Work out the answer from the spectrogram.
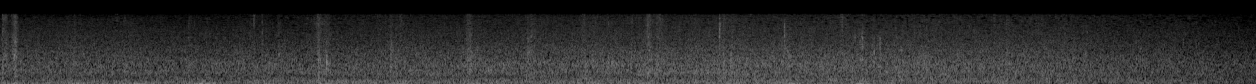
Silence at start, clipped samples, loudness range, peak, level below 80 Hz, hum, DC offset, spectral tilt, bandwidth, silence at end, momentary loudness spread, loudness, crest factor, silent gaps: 0 s; under 0.1%; 3 LU; -18 dBFS; -50 dBFS; none; under 0.1%; -3 dB/octave; 11.5 kHz; 0 s; 4 LU; -37 LUFS; 20 dB; none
